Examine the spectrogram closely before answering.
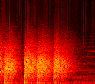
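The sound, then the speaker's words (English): Gunshots fired from a gun: three sharp, loud bangs, each followed by a decaying rumbling tail, spaced about half a second apart with no voices. “You missed me, Joker. Now your gun is empty.”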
